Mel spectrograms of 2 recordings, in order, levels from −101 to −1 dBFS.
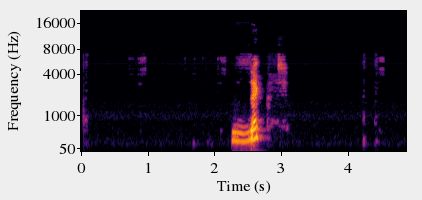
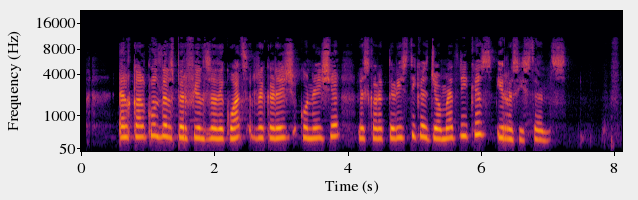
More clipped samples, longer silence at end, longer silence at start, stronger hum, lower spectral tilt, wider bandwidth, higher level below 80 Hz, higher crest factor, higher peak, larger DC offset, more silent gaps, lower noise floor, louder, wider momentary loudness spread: neither; first, 1.85 s vs 0.9 s; first, 2.25 s vs 0.1 s; neither; first, -4.5 dB/octave vs -2.5 dB/octave; second, 7.4 kHz vs 11 kHz; first, -78 dBFS vs -86 dBFS; first, 26 dB vs 18 dB; first, -2 dBFS vs -10 dBFS; neither; neither; first, -86 dBFS vs -71 dBFS; first, -20 LUFS vs -28 LUFS; first, 22 LU vs 8 LU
